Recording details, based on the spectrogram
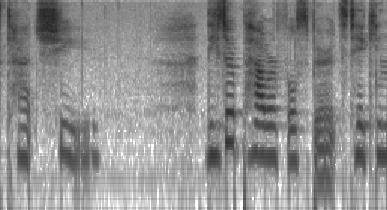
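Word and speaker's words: cat sìth: as a Sith cat but I think the original Scottish or Irish pronunciation is cat she these are powerful Spirits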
